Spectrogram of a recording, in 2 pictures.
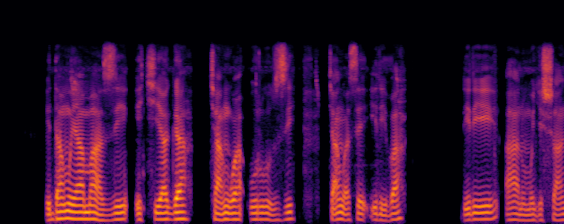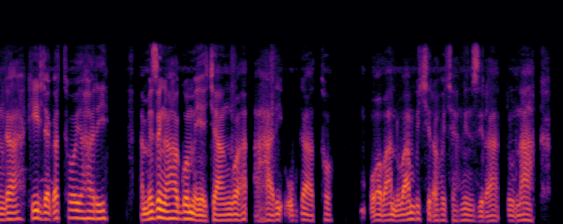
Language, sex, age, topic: Kinyarwanda, male, 18-24, agriculture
